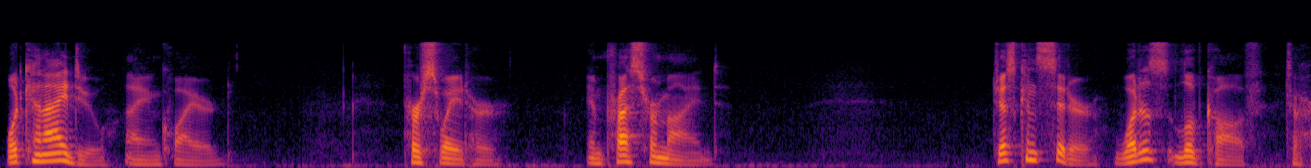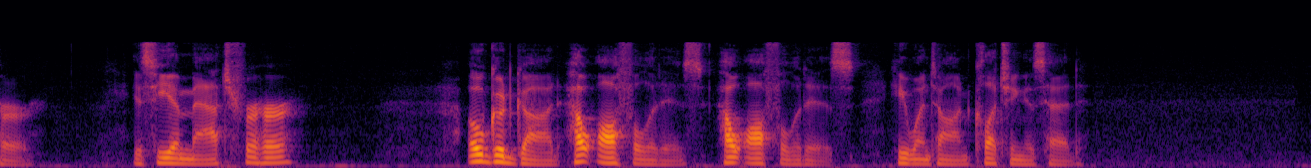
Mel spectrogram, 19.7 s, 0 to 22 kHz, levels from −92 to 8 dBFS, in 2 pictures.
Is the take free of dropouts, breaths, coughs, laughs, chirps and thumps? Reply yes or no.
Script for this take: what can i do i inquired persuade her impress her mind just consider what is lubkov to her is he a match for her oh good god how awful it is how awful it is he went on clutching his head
yes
